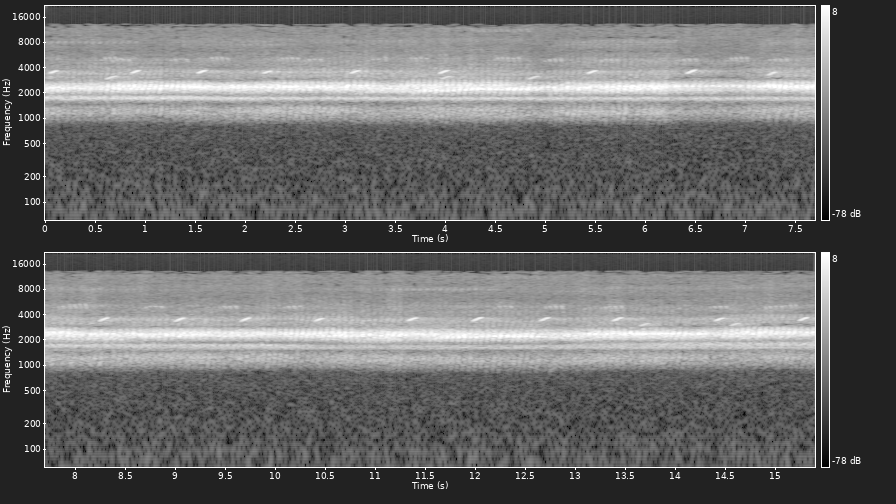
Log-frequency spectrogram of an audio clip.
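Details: A frog chorus holds a constant, buzzy trilling wall of sound for the whole stretch, with brief upward-sliding chirps scattered regularly over the top and no pauses.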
